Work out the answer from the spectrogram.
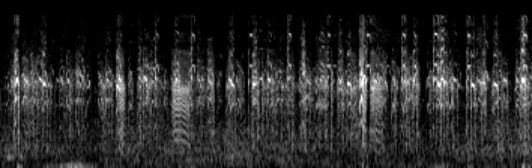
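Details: Several black-naped terns call at close range while more answer from farther off, giving a steady stream of clipped, high, squealing notes, some stretched into brief rasping cries.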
